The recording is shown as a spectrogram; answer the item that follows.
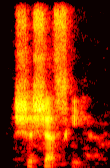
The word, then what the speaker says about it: Krzyzewski: Krzyzewski.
